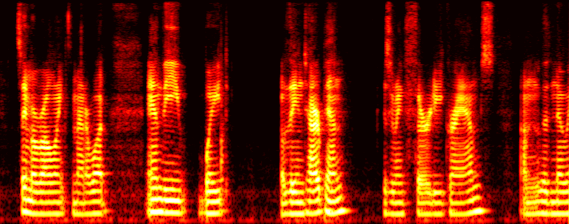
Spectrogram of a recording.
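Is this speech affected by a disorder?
No.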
